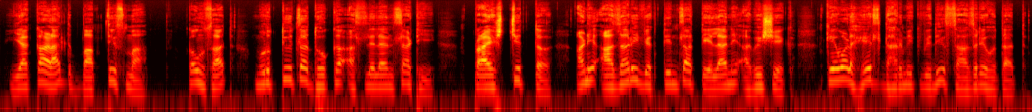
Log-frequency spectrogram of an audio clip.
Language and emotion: Marathi, neutral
